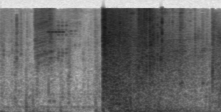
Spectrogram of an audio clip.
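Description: A shot cracks loudly.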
